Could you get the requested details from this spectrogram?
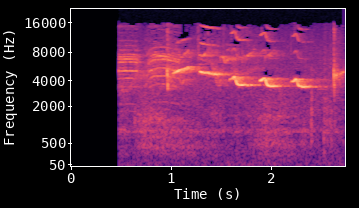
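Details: Blue-and-white flycatcher at fledging time, a pair carrying caterpillars for the young, Shuhogahara, Kobe, Japan, 30 May 2020. A high thin wavering whistle drifts gently downward and back up, with faint clicks alongside.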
